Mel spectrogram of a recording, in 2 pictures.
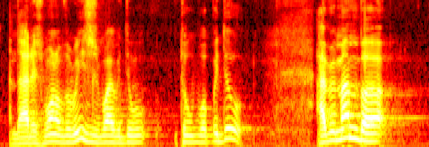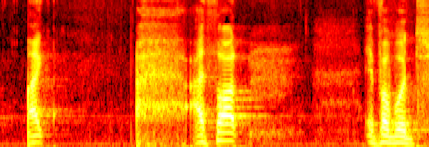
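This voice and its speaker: A middle-aged man with an Icelandic accent talks straight to the camera for a recovery center. His voice sits at an ordinary middle pitch. He sounds candid and reflective, circling back and restarting his sentences as he searches for words. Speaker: recovery center staff member. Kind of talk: personal talk to camera.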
